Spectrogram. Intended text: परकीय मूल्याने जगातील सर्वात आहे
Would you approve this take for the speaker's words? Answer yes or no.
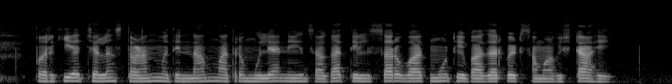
no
